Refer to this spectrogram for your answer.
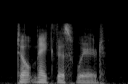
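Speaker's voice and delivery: plain reading voice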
